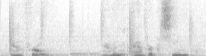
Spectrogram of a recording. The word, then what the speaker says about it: Anthropocene: done either the anthropocene anthro ever seen yeah that's how you pronounce it it's up on the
